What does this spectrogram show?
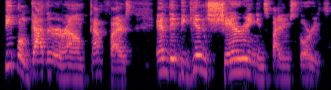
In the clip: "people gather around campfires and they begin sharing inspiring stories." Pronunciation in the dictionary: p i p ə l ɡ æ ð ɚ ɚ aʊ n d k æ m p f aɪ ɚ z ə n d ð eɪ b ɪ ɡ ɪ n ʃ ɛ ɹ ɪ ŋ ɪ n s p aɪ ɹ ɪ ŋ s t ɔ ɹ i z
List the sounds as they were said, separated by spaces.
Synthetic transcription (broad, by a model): p i p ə l ɡ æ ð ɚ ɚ aʊ n d k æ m f aɪ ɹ s ə n d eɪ b ɪ ɡ ɪ n ʃ ɛ ɹ ɪ ŋ ɪ n s p aɪ ɹ ɪ ŋ s t ɔ ɹ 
